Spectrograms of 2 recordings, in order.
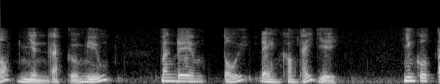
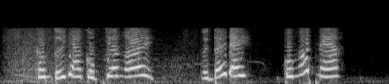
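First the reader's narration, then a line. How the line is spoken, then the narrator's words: Calling out. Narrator (Vietnamese): Hoàng Dung kêu lên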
